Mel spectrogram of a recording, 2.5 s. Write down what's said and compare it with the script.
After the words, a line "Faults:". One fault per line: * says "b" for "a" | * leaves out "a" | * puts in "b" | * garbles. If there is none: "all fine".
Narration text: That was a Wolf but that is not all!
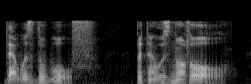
That was the Wolf but that was not all!
Faults:
* says "the" for "a"
* says "was" for "is"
